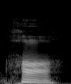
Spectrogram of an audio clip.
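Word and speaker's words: Heo: Haw. – Haw? – Yeah. – Just Haw. – Yeah, it's like H-E-O. E-O is kind of like a Spanish diphthong.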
